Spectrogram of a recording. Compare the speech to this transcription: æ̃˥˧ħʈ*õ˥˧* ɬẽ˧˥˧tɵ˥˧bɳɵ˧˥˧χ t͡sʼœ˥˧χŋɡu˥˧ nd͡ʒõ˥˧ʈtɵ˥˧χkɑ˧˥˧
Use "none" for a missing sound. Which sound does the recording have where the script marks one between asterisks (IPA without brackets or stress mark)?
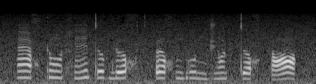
õ˥˧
